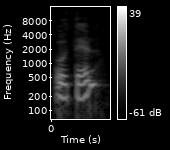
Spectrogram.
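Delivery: hotel said with no h, o-TEL; hotel, dropping the h entirely; silent h. Shown as a demonstration. Teacher showing the silent h: hotel without h. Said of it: "the letter H is always silent".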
